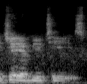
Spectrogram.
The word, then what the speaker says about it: JWT: Yeah, Kelsey mentioned in the chat that they're pronounced JOTs. That took me a little while to get used to too, because I used to say JWTs, but that's what we all call them internally.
